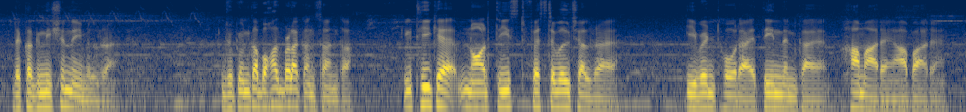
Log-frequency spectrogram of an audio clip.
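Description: Music plays in the background as a man speaks at a moderate pace. His fairly low voice shows ordinary pitch variation, and the sound is dry with no echo. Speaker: video reporter. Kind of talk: commentary. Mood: thoughtful, concerned. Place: street.

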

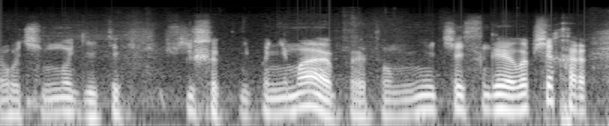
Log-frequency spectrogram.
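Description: A man at medium pitch speaks at a fairly quick pace with ordinary pitch variation. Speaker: viewer, chat moderator helper. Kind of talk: question session over call. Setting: Skype call.

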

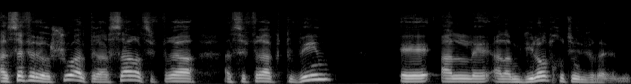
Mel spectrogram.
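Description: Speaking at a moderate pace, a man has a fairly high pitch and a dark, mellow tone. His pitch swings very widely over a quiet background. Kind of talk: lecture. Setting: video call. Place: home room. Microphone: video call.

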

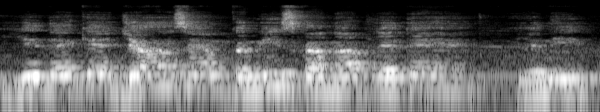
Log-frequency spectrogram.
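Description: A high-pitched man's voice with ordinary pitch variation amid noticeable background noise. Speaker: tailoring instructor. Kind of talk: tutorial. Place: classroom. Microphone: camera far.

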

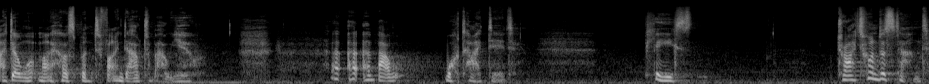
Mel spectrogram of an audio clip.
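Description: A woman whispers fairly slowly, with long, frequent pauses between words. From England. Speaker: actress. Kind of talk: drama scene acting. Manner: hesitant, emotional. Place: church.

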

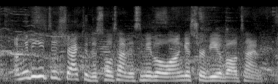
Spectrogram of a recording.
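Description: A woman's voice over crowd noise in the background. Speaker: food vlogger. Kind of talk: casual vlog chat. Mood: excited, delighted. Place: cafe. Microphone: phone near.

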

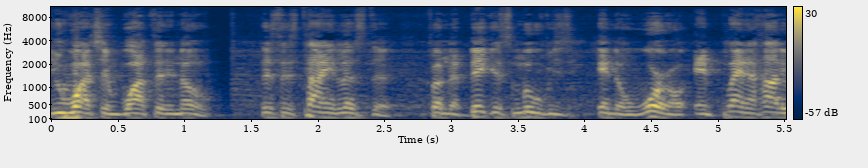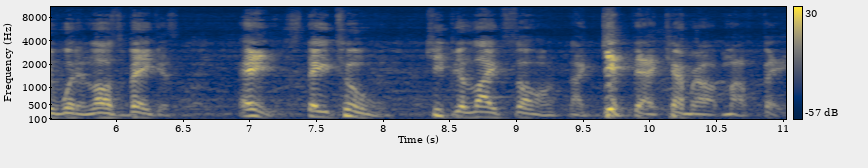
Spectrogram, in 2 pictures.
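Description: A man uses a put-on character voice, gruff and menacing, at a medium pitch with very wide pitch swings. He keeps a moderate pace. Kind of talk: mock-threatening comic menace. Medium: short film. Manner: menacing, gruff, commanding.

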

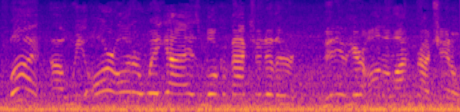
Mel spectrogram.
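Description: A man at a moderate pace, loud background noise, dry sound with no echo. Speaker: vlogger driving. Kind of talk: casual vlog chat. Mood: playful, self-mocking. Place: car. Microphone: phone near.

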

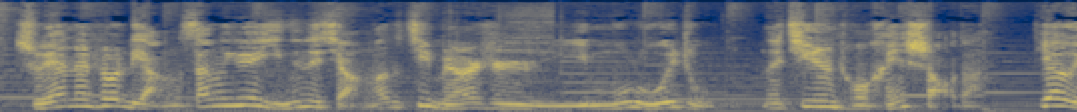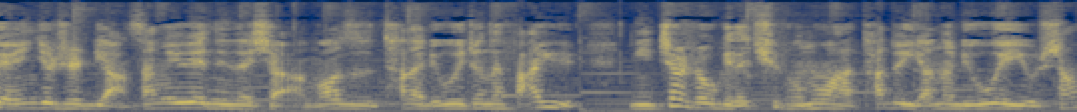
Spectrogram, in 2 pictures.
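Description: The speaker talks at a very fast pace. Clear music is heard in the background. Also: man. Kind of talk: casual vlog chat. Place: home room.

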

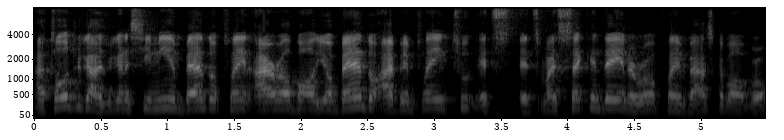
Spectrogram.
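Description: A loud, animated man with a high pitch, at a very fast pace with ordinary pitch variation, against a quiet background. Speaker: gaming streamer. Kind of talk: live stream chat. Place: home room.

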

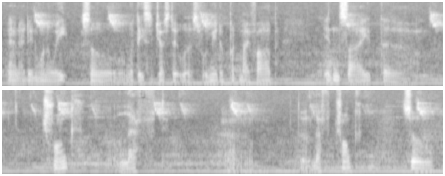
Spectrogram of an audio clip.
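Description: Against loud background noise, a man speaks at a very slow pace with long, frequent pauses, the sound dry with no echo. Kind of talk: casual vlog chat. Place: street. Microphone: phone near.

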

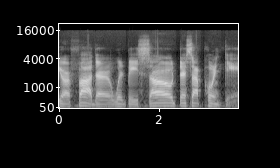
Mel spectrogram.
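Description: A man uses a put-on character voice at a medium pitch. He speaks at a very slow pace over a quiet background. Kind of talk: voice audition. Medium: voice reel. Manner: menacing, taunting.

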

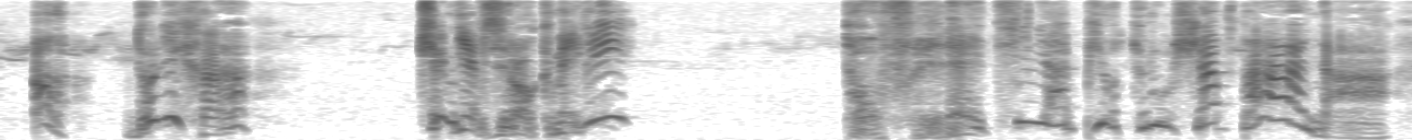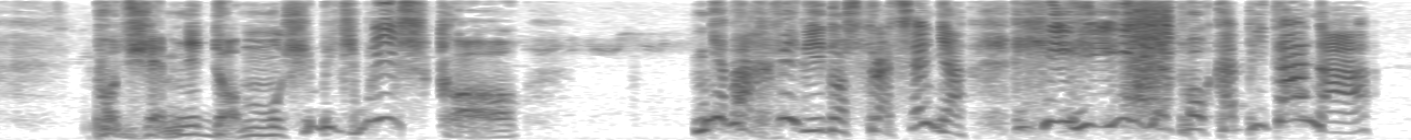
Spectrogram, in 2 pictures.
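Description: In a cartoonish character voice pitched extremely high, the speaker moves at a fairly slow pace with long, frequent pauses. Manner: bumbling, talks to himself.

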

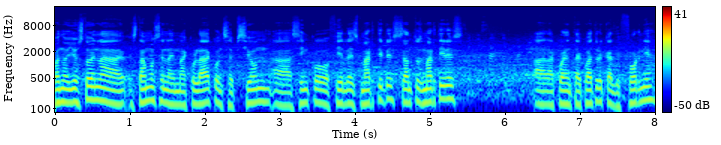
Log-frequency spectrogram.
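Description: A man at a fairly high pitch and moderate pace, monotone, flat intonation, very even loudness, a dry sound with no echo and noticeable background noise. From Morelia, Michoacán, Mexico. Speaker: newly ordained deacon. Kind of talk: interview. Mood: warm, joyful occasion. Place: church. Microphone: handheld.

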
